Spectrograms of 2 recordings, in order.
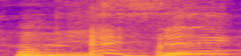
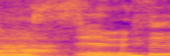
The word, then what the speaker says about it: Nysay: Nizé quoi. Nizé. Mais Nizé ça s'écrit bizarre avec un Y, c'est ça? – N-Y-S-A-Y. – N-Y-S-A-Y. – N-Y-S-A-Y.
